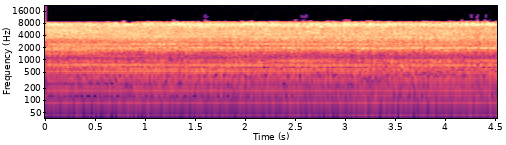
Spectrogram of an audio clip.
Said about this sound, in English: I think I know what it is. A coffee maker. Well done, you guessed it.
